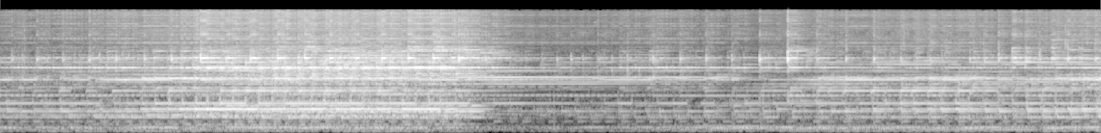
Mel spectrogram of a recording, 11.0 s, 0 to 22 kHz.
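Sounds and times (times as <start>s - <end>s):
gamelan ensemble playing: 0.0s - 11.0s.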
